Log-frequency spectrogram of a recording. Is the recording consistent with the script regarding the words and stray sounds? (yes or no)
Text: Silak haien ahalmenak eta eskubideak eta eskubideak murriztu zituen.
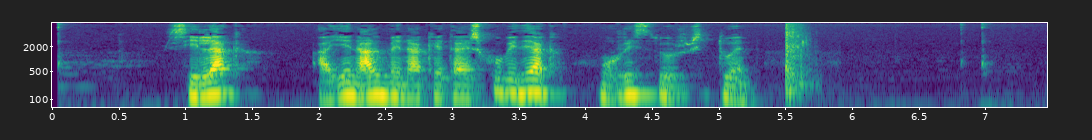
no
